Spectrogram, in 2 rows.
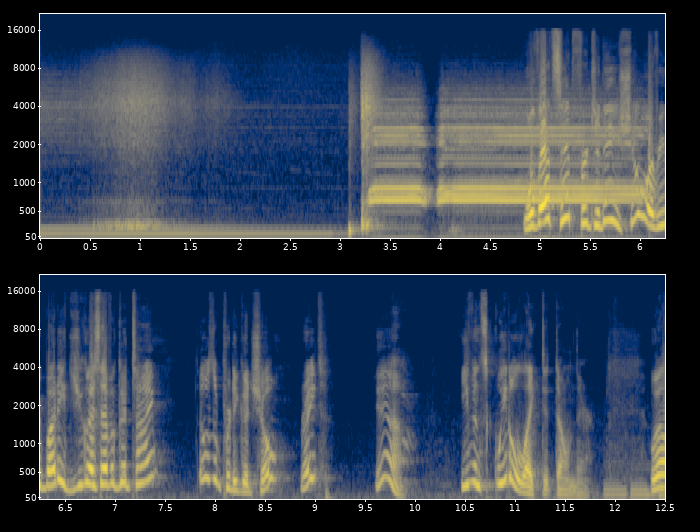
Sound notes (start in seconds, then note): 0.3 drum tapping; 3.2 whistle blows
